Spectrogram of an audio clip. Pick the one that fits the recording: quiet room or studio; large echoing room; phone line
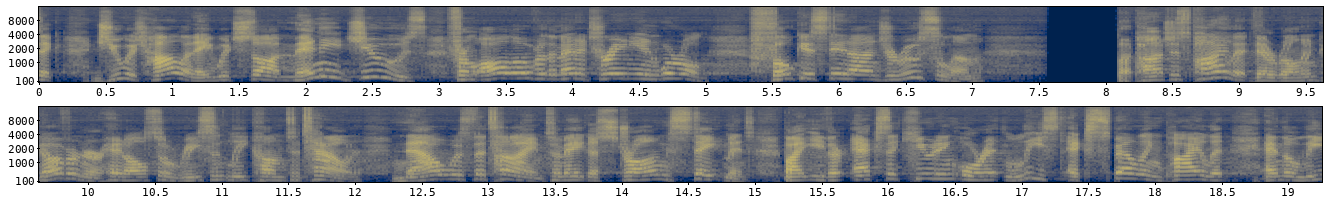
large echoing room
